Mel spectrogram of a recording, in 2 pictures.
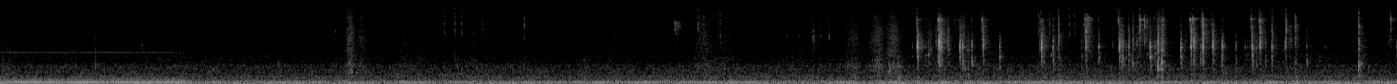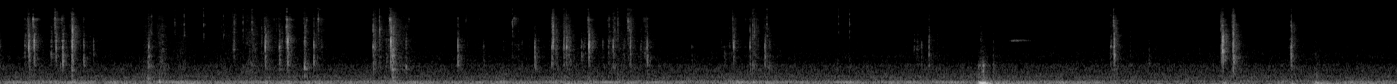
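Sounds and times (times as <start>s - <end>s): steady low hum: 0.0s - 27.9s
mechanical keyboard clicking: 9.2s - 20.5s, 21.2s - 23.4s, 25.0s - 25.3s, 26.2s - 27.0s.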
